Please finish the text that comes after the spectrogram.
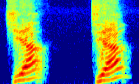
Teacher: দেখুন, জিভের মাঝখান উপরের তালু থেকে উচ্চারণ হয় জিম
